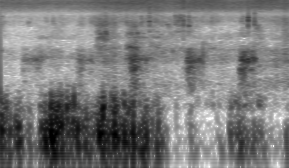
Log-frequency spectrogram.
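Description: A Criollo horse's hooves thud on the ground in a quick uneven run of soft clip-clop beats, fairly faint and close, with no talk over them.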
